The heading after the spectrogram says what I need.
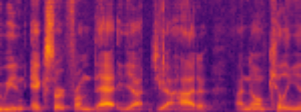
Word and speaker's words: Yajaida: And before you read an excerpt from that, Yajaida, I know I'm killing your name, but No, you actually did it we got perfect.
